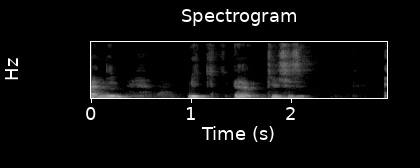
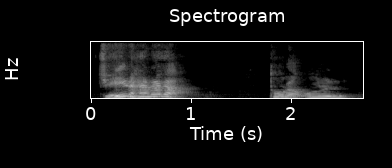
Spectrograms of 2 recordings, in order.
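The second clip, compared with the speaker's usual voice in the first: usual speaking voice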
